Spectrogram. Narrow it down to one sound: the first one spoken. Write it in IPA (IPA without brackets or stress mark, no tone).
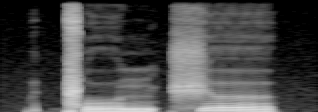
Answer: ǁ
